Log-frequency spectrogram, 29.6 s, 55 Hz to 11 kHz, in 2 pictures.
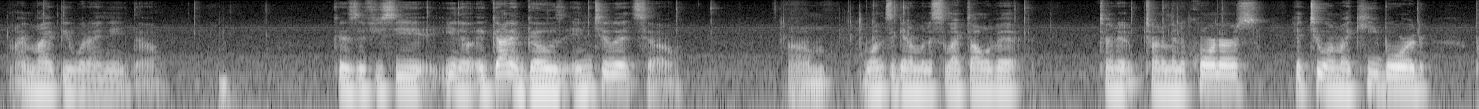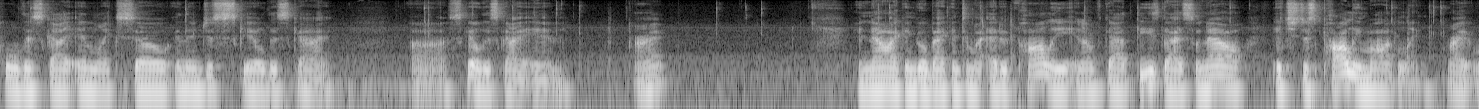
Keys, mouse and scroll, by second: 0.6-1.9 middle drag, 4.3 middle click, 5.6 middle drag, 6.8-7.1 drag, 8.6 ctrl+a, 8.9 right click, 10.2 click, 11.3-11.6 drag, 12.0 2, 12.2-12.5 drag, 14.2 click, 15.9 r, 16.7-19.1 drag, 19.5 middle click, 20.1 middle click, 22.0-22.4 middle drag, 23.6 click, 24.3-24.6 middle drag, 24.8 1, 25.7-27.1 drag, 28.0 alt+click, 29.1 right click.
